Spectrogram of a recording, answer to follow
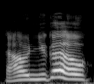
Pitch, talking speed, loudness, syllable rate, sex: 235 Hz, 190 wpm, -14 LUFS, 3.8 syllables/s, female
